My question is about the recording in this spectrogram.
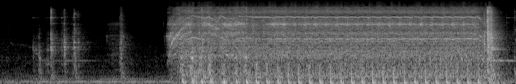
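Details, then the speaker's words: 1916–1918 Maytag 1/2 hp engine, first run in about three years: it barks into a fast, steady popping run for about three seconds, then cuts out. It flooded with fuel gushing out because the fuel setting had been closed right off. "Okay, well that's too much fuel. Gushing out of there. Just puking out. It's because I had it closed right off. So now it's totally flooded."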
